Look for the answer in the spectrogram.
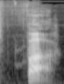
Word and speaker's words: pho: It's pho.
